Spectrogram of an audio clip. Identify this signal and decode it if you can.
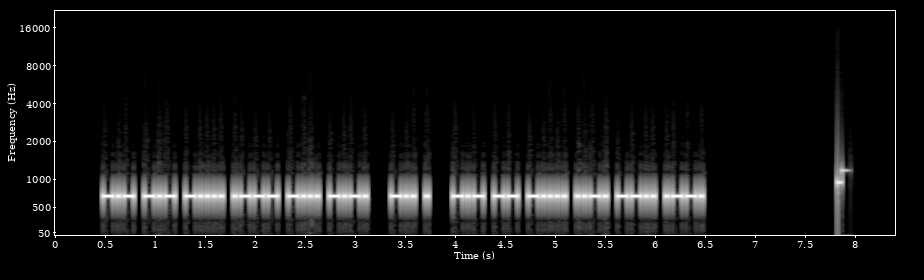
Morse code, heard as a keyed tone, about 34 wpm, 700 Hz. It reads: KK6JBC DE KM6FZP
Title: USA Callsign DE Callsign - 6 Characters - 35wpm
